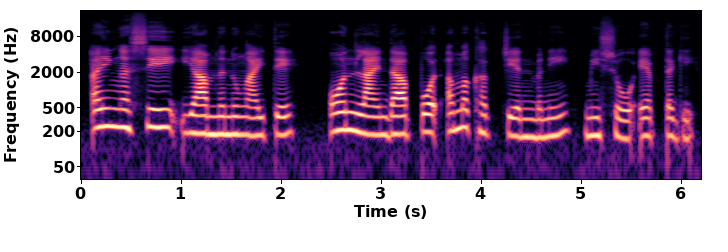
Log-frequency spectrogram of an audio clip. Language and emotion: Manipuri, neutral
